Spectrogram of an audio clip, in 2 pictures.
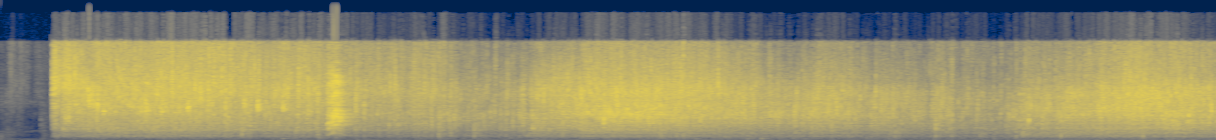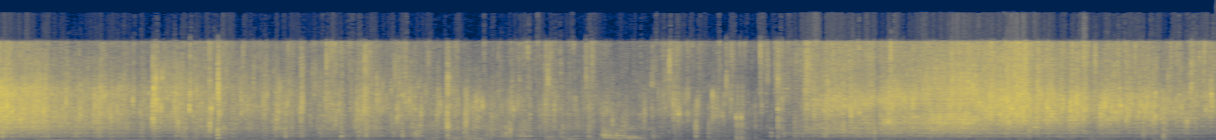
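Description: Loud, steady sizzling of chicken pieces frying in hot oil in a wok, swelling in waves, with occasional clinks and stirring.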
